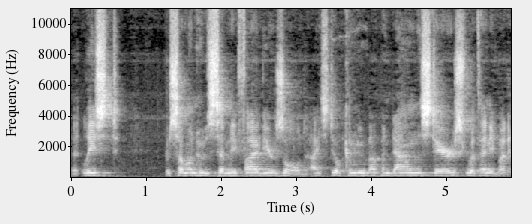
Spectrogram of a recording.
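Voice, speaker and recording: Amid audible room echo, a man with a fairly high pitch and a dark, mellow tone talks at a moderate pace. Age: 70s. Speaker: head of school. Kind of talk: speech. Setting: auditorium with audience.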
